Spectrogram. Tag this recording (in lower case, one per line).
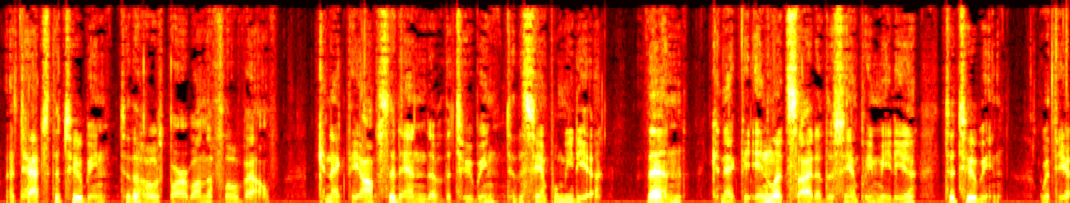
speech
